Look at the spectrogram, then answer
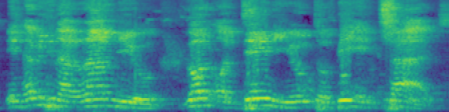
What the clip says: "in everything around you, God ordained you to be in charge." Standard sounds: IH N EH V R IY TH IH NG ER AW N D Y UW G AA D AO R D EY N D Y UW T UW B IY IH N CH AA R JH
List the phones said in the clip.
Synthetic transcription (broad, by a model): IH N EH V R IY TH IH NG ER AW N D Y UW G AA D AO D EY N Y UW T UW B IY IH N CH AA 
